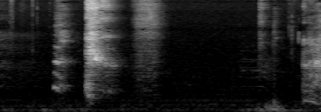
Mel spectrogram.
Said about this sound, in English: Just one moment. I'm going to sneeze.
